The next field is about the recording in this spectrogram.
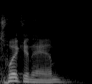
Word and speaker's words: Twickenham: It's spelled Twickenham, but we're not in Alabama, so it's Twickenham.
